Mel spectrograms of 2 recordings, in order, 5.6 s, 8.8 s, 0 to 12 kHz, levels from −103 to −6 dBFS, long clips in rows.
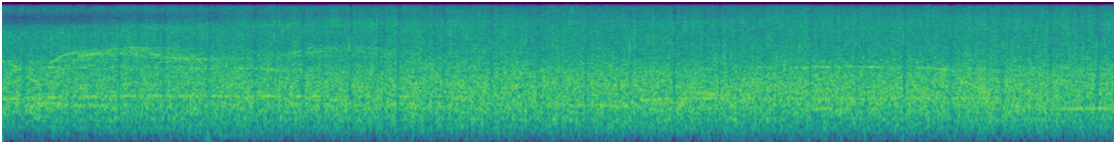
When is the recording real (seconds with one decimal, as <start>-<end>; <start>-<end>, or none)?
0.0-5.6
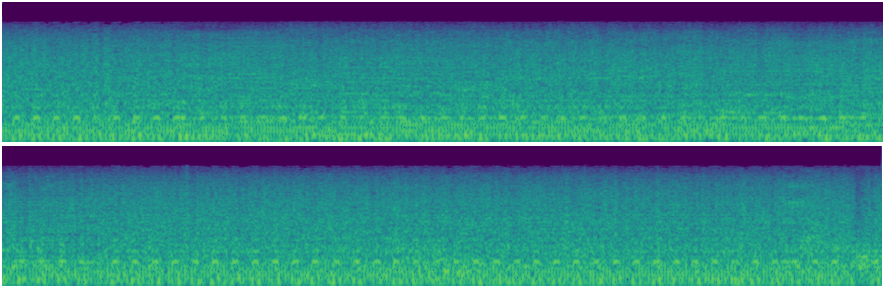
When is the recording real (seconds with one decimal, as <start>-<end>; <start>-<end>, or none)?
0.0-0.9; 4.9-8.8

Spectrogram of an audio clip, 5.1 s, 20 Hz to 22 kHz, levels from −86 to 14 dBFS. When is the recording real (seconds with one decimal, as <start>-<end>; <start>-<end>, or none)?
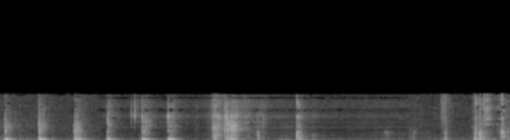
0.0-1.0; 4.1-5.1

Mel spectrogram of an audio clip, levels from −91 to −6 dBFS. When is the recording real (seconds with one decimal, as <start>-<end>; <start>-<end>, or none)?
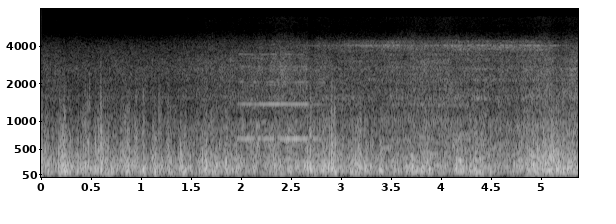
0.0-3.4; 4.3-5.4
